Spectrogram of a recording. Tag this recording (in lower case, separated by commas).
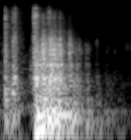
home sounds, door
